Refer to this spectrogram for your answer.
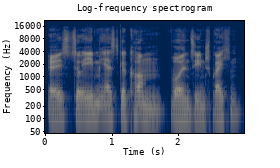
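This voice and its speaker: A man voicing a loyal, excitable coachman who exclaims loudly, in a storybook reading. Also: lowish voice, moderate pace, close to an everyday voice. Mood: eager.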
